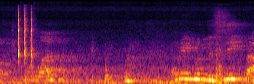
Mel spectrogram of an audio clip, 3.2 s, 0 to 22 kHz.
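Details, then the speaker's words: 2017 Honda CR-V, pressing push-button start with the camera under the hood: starter solenoid clicks, then a thin steady whir without the engine turning; starter free-spins, not engaging the flywheel, and needs replacing. "yeah yeah there you go all you hear is just spinning yeah doesn't even engage the uh flywheel all right so that's uh that's our issue so we need a starter"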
